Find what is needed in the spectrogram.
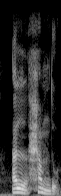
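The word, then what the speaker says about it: الحمد: ya hukumnya Ilham Komariah halnya dibaca jelas tidak boleh dibaca ehem2 tetapi harus alhamdu Hai berikutnya kita bahas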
